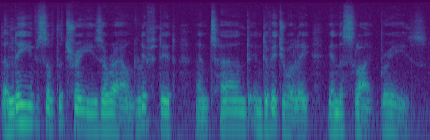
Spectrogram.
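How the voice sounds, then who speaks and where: A man reading his own literary travel story as scripted narration, in a measured, descriptive way. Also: fairly low pitch, a little mellow, slightly rough, low-quality recording. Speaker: author reading own book.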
